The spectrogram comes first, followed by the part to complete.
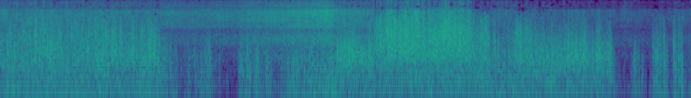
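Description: Strong, gusty wind buffeting the phone's microphone in a steady rush that dips briefly about two and a half seconds in and again near the end.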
